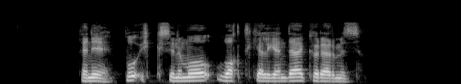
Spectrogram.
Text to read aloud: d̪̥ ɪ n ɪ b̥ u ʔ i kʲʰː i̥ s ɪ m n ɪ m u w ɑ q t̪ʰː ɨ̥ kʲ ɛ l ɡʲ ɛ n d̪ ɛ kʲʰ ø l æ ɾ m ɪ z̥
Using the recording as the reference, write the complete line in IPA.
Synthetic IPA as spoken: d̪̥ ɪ n ɪ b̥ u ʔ i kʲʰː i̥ s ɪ n ɪ m u w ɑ q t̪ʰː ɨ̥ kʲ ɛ l ɡʲ ɛ n d̪ ɛ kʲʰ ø ɾ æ ɾ m ɪ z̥

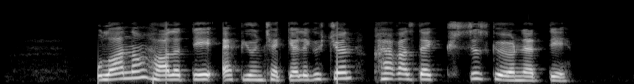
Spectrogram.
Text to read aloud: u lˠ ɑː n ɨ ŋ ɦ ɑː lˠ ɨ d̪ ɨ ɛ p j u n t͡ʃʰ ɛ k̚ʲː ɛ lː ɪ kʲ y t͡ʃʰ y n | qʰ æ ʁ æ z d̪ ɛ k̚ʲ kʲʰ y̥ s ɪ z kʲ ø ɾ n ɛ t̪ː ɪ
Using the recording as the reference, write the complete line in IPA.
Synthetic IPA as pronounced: u lˠ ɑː n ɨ ŋ ɦ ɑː lˠ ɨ t̪ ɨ ɛ p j u n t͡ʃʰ ɛ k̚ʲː ɛ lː ɪ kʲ y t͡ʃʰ y n | qʰ æ ʁ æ z d̪ ɛ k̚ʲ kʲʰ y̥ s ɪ z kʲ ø ɾ n ɛ t̪ː ɪ

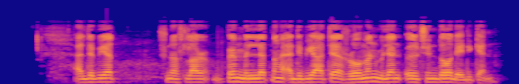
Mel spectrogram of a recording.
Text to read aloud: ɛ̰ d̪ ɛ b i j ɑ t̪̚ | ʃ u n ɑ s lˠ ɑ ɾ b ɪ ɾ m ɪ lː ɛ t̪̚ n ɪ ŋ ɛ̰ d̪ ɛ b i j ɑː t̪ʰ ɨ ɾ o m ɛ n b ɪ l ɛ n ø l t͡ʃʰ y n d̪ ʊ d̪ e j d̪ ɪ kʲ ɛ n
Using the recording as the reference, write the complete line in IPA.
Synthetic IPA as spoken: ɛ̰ d̪ ɛ b i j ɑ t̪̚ | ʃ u n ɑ s lˠ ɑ ɾ b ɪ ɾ m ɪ lː ɛ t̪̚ n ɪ ŋ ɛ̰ d̪ ɛ b i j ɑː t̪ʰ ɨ ɾ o m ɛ n b ɪ l ɛ n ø l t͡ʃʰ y n d̪ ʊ d̪ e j d̪ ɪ kʲ ɛ n

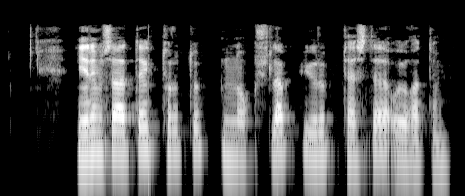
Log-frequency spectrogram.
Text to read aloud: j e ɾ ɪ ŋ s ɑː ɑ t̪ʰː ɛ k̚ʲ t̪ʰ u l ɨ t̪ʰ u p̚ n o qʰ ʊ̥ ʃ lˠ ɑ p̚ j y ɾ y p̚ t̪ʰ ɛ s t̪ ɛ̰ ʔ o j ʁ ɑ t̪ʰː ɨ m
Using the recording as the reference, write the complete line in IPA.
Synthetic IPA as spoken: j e ɾ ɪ m s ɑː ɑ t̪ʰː ɛ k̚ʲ t̪ʰ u ɾ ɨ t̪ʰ u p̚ n o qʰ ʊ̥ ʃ lˠ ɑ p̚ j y ɾ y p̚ t̪ʰ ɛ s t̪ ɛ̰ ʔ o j ʁ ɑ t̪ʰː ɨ m

